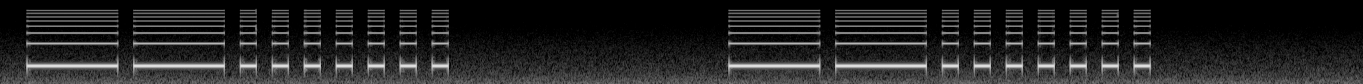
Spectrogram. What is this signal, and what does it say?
Beep code, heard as beeps from a small speaker, played twice, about 870 Hz. 2 long, 7 short.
